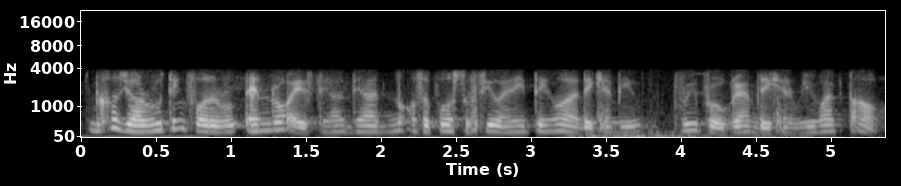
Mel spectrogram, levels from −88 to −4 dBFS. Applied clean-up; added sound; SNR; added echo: none; Bird; 18 dB; none.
